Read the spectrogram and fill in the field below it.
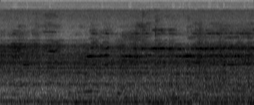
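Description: A train's steel wheels squeal on the rails as a locomotive rolls over to couple onto the rest of the train while switching cars, with a steady, loud, high-pitched screech over a rumbling rail background throughout.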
